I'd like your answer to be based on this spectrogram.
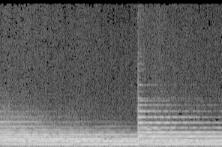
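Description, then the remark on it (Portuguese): A church bell, rung by the sacristan, rings loudly, its rich tone sustaining throughout, with a fresh strike partway through that renews the ringing. No voices are heard. “reze assim, reze assim, toca o sino, sacristão”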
